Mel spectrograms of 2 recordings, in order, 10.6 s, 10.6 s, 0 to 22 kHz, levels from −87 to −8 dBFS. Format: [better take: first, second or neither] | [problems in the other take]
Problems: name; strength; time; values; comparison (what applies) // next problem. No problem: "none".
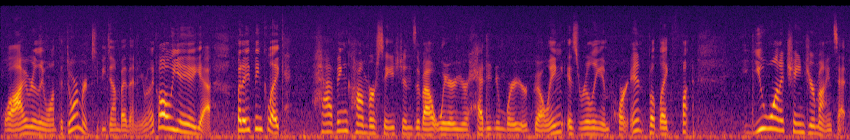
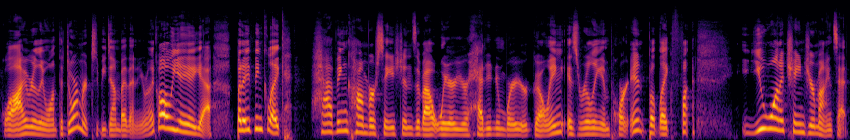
second | hiss; noticeable; throughout; 15 dB below the speech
